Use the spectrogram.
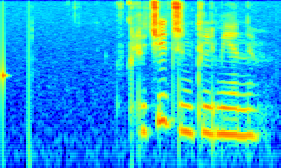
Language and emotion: Russian, neutral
